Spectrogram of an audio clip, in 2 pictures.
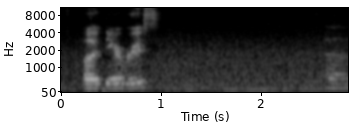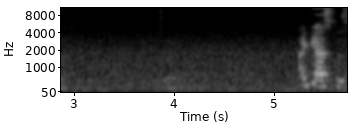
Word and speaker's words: Adairess: Adairess. Y'all can say Mercedes and Porsche and shit. I feel like you're missing some letters in your name. Adairess.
